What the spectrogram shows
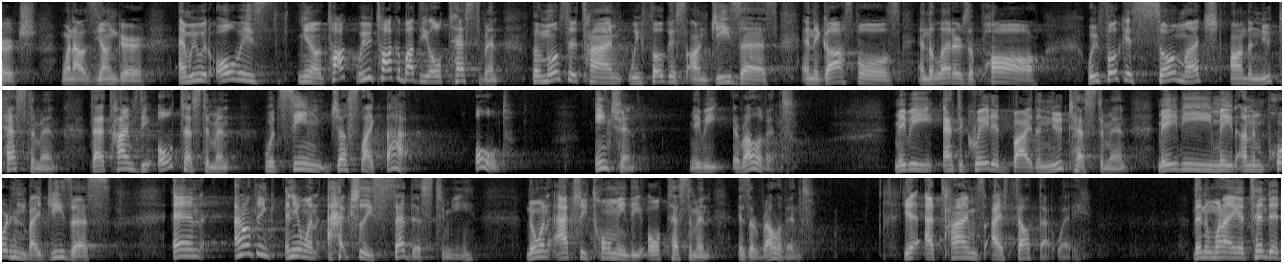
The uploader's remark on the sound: during the Contemporary Worship service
